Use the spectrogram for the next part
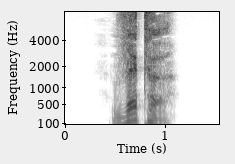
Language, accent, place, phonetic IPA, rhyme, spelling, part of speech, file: German, Germany, Berlin, [ˈvɛtə], -ɛtə, wette, verb, De-wette.ogg
- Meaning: inflection of wetten: 1. first-person singular present 2. first/third-person singular subjunctive I 3. singular imperative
